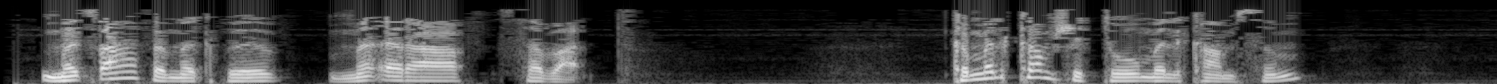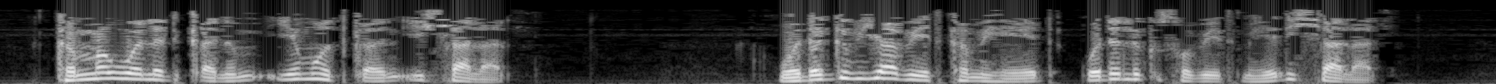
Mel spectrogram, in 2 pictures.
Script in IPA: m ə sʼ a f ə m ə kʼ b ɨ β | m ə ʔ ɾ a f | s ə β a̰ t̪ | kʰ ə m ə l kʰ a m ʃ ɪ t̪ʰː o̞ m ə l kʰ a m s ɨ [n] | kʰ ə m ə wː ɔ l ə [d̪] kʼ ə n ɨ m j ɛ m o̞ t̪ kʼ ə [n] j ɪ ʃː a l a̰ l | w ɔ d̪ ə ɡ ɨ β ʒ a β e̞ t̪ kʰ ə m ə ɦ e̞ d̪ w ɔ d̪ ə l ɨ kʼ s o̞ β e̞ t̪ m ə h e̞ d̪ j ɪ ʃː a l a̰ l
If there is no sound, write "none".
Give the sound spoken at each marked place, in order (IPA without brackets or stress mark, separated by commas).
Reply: m, d̪, n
